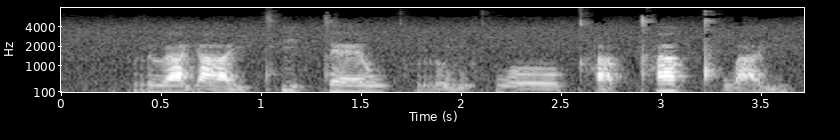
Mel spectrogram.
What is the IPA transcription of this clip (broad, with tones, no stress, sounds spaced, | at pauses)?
p r ɯ˧ a̯ j aː˨˩ j tʰ i˥˩ ʔ t ɛː˧ w kʰ r u˨˩ n kʰ w oː˧ kʰ a˨˩ p̚ tʰ a˥˩ p̚ kʰ w a˩˦ j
